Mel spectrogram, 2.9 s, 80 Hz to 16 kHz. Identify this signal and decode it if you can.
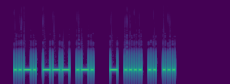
Morse code, heard as a keyed tone, about 40 wpm, 700 Hz. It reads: FOR THIS
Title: Sets of 2 Words 40wpm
